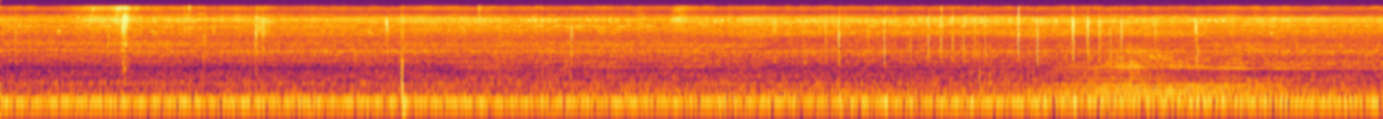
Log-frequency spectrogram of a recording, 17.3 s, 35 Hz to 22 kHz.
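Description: Ferrari Purosangue's V12 engine idling, a steady low rumble that grows a little fuller near the end.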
